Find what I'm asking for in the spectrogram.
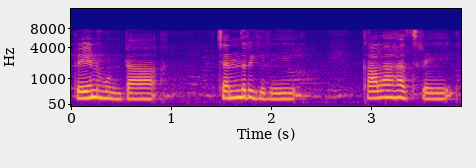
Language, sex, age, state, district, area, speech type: Telugu, female, 30-45, Andhra Pradesh, Kadapa, rural, spontaneous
